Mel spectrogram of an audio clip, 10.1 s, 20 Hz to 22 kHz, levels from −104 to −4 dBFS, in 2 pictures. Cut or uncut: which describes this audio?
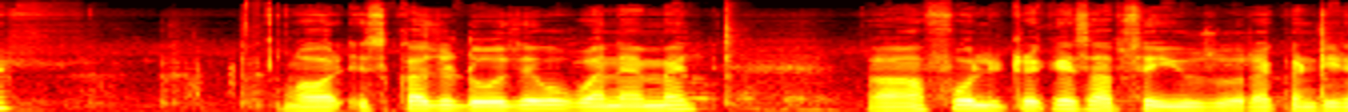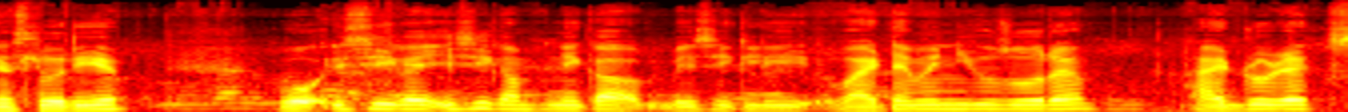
cut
